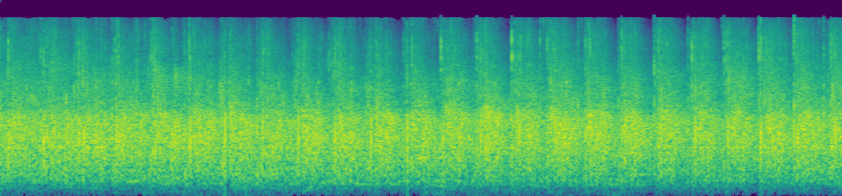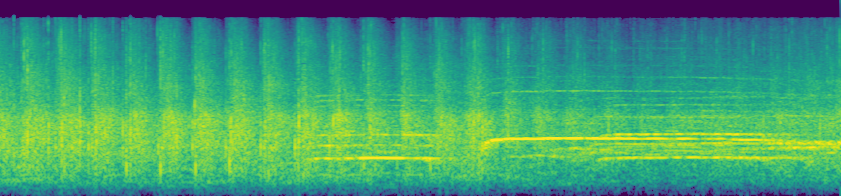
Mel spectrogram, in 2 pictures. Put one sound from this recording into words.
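An audience claps together in a steady rhythm.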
